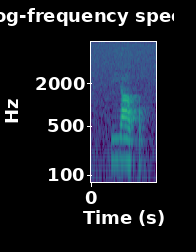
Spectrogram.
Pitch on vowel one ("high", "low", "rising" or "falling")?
falling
